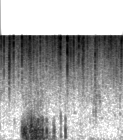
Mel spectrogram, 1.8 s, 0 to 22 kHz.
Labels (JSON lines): {"label": "biophony", "recorder": "SoundTrap 300"}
